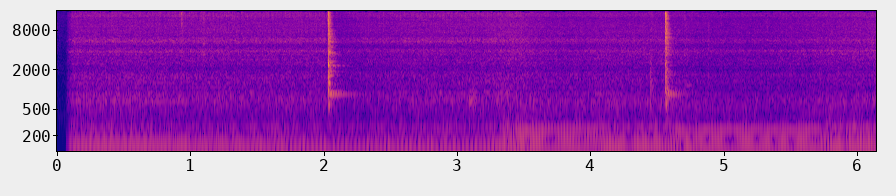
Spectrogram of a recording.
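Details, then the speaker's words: Car driving, cabin recording: sharp single clicks a few seconds apart over the engine and road drone. The dealership found the cause to be a worn inner tie rod. "I've been struggling with finding out what's causing this sound it's a clicking sound as you heard on the video"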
